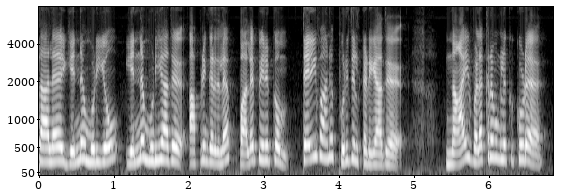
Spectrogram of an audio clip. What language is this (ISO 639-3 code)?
tam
